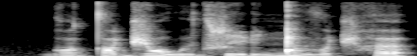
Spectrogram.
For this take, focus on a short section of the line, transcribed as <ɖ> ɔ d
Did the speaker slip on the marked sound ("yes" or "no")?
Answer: yes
